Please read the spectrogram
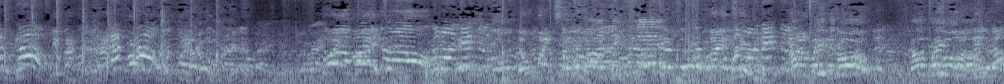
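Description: Many voices talking and calling out at once, a steady crowd chatter in a large hall.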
